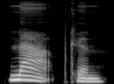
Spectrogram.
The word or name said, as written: napkin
